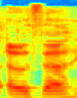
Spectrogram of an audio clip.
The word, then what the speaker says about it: Otho: Um, but it is pronounced Otha, even though it's spelled O T H O.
